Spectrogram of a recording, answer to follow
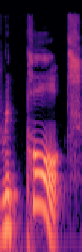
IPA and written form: rɪ'pɔːt (report)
